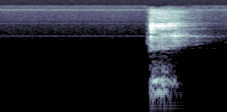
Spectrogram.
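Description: A man clearing his throat once, a short rough burst near the end after near silence.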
